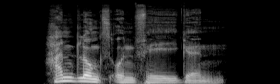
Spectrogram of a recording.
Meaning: inflection of handlungsunfähig: 1. strong genitive masculine/neuter singular 2. weak/mixed genitive/dative all-gender singular 3. strong/weak/mixed accusative masculine singular
- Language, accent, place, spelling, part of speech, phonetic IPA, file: German, Germany, Berlin, handlungsunfähigen, adjective, [ˈhandlʊŋsˌʔʊnfɛːɪɡn̩], De-handlungsunfähigen.ogg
